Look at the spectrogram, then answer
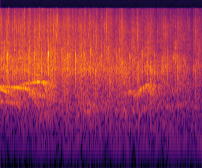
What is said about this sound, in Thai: ขอเสียงปรบมือ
